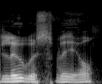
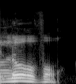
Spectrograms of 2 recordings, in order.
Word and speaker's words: Louisville: You know, you go to T Kentucky, you don't say Lewisville, you say Louisville.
